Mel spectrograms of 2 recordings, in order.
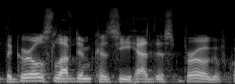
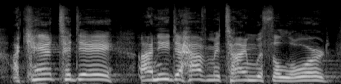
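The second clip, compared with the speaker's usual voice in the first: higher, lightly imitated Edinburgh brogue; Scottish brogue; 4 semitones higher than usual. Head dishwasher retells young Scottish teammate dodging dishes, imitated Edinburgh brogue. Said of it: "that thick, you know, Edinburgh brogue".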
